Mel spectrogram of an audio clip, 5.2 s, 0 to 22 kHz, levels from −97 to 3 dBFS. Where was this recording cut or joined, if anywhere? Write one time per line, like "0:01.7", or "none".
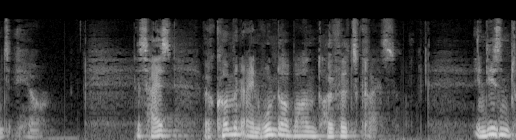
none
